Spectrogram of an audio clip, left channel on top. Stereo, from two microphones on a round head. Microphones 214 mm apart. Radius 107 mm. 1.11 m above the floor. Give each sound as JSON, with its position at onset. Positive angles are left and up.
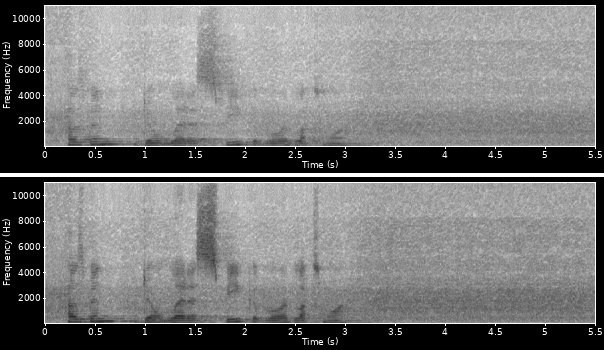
{"t": 0.2, "sound": "a woman speaking", "side_deg": -40, "distance_m": 2.5}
